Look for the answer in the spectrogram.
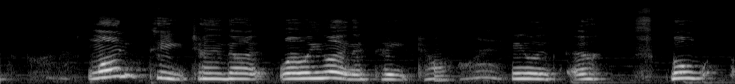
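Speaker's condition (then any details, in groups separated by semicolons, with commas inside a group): Cerebral palsy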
